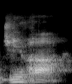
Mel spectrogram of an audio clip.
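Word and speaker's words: jihva: starting with the tongue like jiva not jiva j i v a but g hua g i h v a long a which means the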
